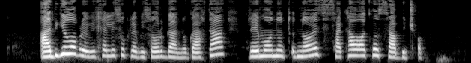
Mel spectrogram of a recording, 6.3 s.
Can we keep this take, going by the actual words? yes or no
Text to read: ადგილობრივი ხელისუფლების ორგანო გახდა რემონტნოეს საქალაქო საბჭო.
yes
